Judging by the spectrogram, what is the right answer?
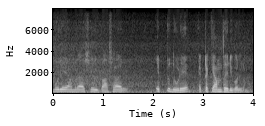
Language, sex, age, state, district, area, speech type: Bengali, male, 18-30, West Bengal, Uttar Dinajpur, urban, spontaneous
